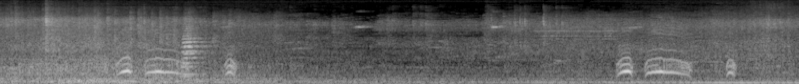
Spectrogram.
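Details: Eurasian collared dove owned by a villager giving two full coo phrases about five seconds apart, each a short note, a longer sustained coo and a brief closing note, over rumbling low mechanical noise.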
